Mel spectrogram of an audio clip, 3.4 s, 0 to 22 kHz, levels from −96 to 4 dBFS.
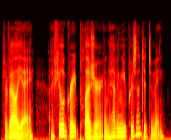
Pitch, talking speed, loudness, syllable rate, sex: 115 Hz, 190 wpm, -20 LUFS, 6.3 syllables/s, male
